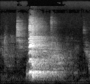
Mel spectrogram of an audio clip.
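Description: A dog lets out one loud bark, preceded by a brief softer yip, then quiet. No voices.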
